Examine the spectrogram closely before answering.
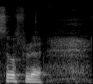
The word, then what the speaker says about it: SouphL: Je présente mon film qui s'appelle Souffle, qui est écrit tout croche, mais qu'on prononce Souffle, c'est ça, c'est un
